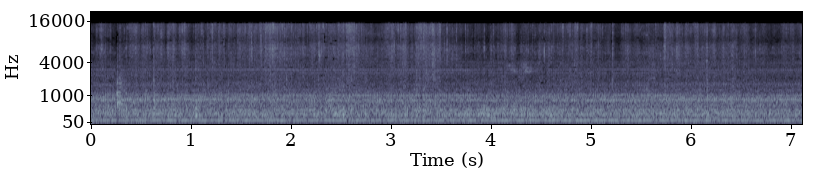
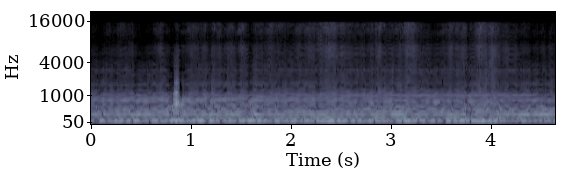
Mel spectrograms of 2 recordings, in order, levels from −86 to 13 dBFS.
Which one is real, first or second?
first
